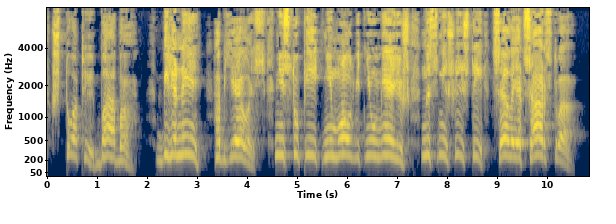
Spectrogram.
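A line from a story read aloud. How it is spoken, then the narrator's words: Frightened pleading old man. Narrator (Russian): Испугался старик, взмолился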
